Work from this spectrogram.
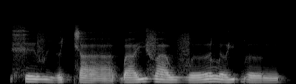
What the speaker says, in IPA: x e˧ v i˨˩˦ ə̯ c aː˨˩ ɓ a˧˥ j v a˧ w v əː˧˥ l ə˧˥ j ɓ ə˧ ŋ

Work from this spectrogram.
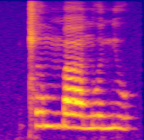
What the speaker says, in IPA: ǁ ə mː aː n u ə̯ mʲ u

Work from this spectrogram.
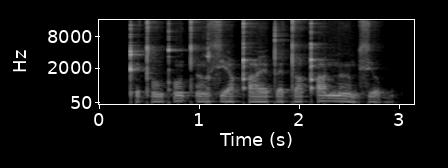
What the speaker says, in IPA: kʼ ɪ tʼ ɔ̃ kʼ ɔ̃ tʼ ə̃ ʁ sʲ ɛː qʼ ɛː t̪ ɛ t ʌ qʼ əː n̪ ə̃ː b sʲ o b

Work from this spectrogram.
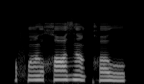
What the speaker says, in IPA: f ɑ̃ ʊ̯ χ ɑ z ã qʰ o

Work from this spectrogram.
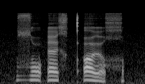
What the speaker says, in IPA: zˤ u ʔ æ x qʼ œ χ

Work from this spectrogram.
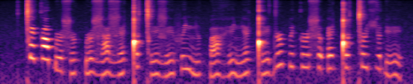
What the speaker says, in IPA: ǀ ɛ˥ k a˥ ɓ ə˞˩˧˩ ɬ ə˞˩˧˩ k͡p ə˞˩˧˩ ɮ a˩˧˩ ɮ ɛ˩˧˩ ǃ ə˥ ǀ e˩˧˩ ɮ e˩˧˩ f e˥ ɲ ə˩˧˩ k͡p a˩˧˩ ɦ e˩˧˩ ɲ ɛ˩˧˩ ǃ e˩˧˩ d ə˞˥ p e˥ k ə˞˥ ɬ ə˥ ʔ ɛ˥ ǃ ə˞˥ ǀ ə˞˥ ç ə˥ ɗ e˩˧˩

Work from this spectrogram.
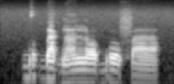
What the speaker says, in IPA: ɡ o˦ ɡ͡b a˦˨ ɡ͡b ã˨˦ n ɔ˦ b o˦˨ f a˨

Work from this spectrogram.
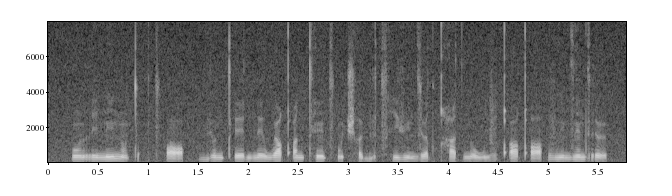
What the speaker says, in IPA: õ r i n ĩ n õ t | t͡sʼ ɒ | bʲ o n tʼ e d n e w ø qʼ ø n tʰ ẽ t͡sʼ õ t͡ʃʰ ɜ bʲ o t͡sʰ i vʲ ẽ n z ø d qʰ i t n o w i v qʼ ø qʼ ɒ | v ĩ n z ẽ d r ø

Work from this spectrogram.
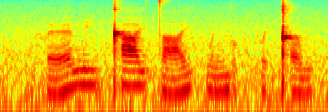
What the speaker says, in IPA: f ɛː˨˥ n̪ iː˥ p̚ kʰ aː˥ j t̪ aː˨˥ j kʷ ɐ˨˧ n j ʊ˧ k̚ f ɵ˧ t̚ kʰ ɐ˧ w

